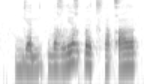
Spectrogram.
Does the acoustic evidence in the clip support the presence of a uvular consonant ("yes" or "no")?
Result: yes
